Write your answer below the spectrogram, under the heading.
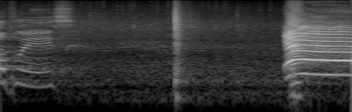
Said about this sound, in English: Now, what that's doing is it's shooting a ring of air. And I'm going to use that ring of air, and I'm going to knock that cup off your head.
